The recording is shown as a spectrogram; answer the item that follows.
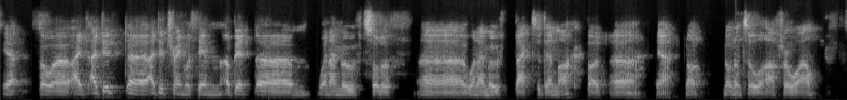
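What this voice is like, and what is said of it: Mixed, not strongly Australian accent. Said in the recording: “So your accent's a little bit strange. ... I've never had the sort of the most Australian accent ... I kind of meld my accent a little bit”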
